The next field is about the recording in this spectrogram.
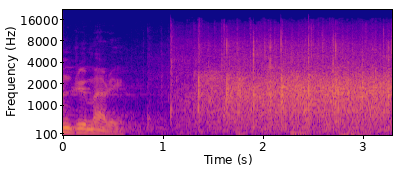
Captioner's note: applause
